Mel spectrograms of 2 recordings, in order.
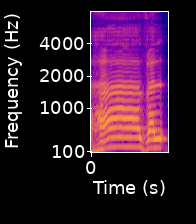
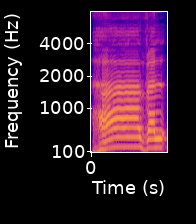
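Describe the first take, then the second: No difference in how they are said.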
